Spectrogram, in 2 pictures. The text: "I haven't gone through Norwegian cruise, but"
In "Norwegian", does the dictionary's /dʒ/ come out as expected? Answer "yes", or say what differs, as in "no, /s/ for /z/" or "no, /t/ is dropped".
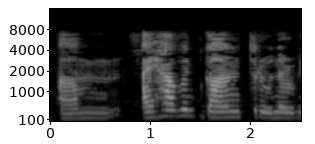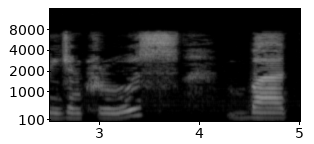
yes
